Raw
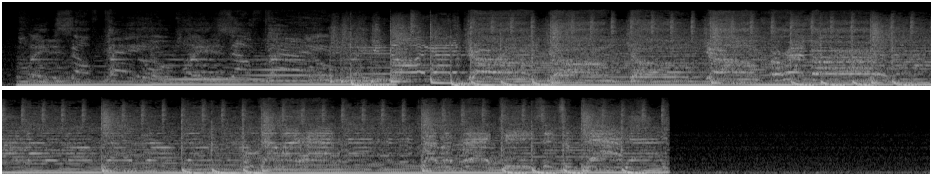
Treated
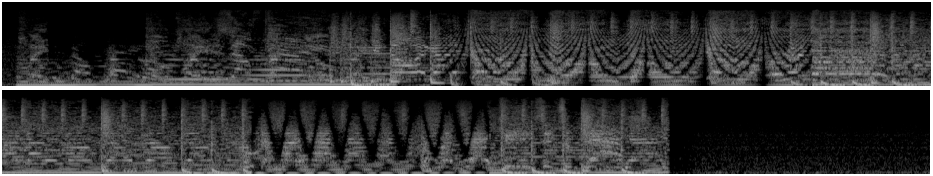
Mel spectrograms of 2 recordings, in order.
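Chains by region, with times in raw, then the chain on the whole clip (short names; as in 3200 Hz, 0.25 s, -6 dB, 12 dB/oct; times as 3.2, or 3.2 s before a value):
0.46–1.44 LPF 1000 Hz + doubler 19 ms -10.5 dB
4.38–8.11 doubler 48 ms -8 dB + tape flanging out of phase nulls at 1.7 Hz, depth 2 ms
11.78–14.17 delta modulation 64 kbps, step -38.5 dBFS + photocell phaser 3.2 Hz
whole clip: reverb removal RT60 0.6 s; low shelf 280 Hz -4.5 dB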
